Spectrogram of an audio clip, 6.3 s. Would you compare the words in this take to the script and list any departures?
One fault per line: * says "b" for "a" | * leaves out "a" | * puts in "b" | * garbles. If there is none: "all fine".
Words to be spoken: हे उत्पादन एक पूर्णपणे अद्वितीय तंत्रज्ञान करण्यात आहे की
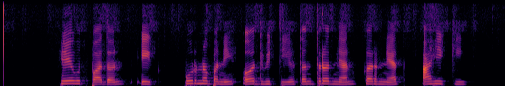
all fine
